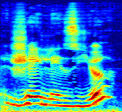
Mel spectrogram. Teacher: don't forget about the liaison between lay and you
